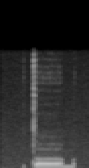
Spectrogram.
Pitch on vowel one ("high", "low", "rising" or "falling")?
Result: low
